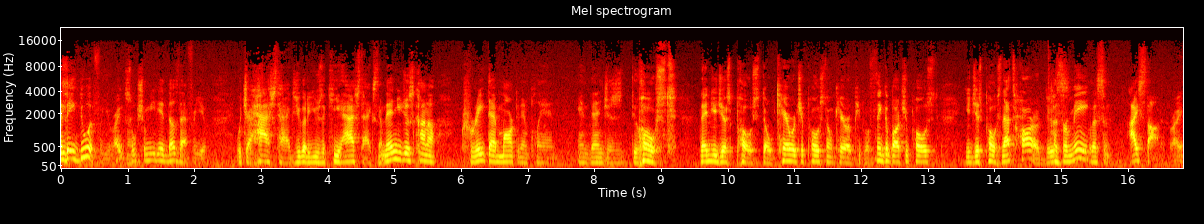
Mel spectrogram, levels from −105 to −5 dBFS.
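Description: Nothing goes wrong in this speech recording, and the only other thing you'll notice is a bit of room noise sitting about 23 dB under the talking.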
